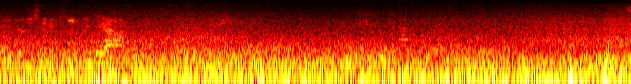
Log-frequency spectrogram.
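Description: Rushing water of the Yellowstone River rapids near the Upper and Lower Falls, a steady broadband roar close by, with wind buffeting the microphone throughout.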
